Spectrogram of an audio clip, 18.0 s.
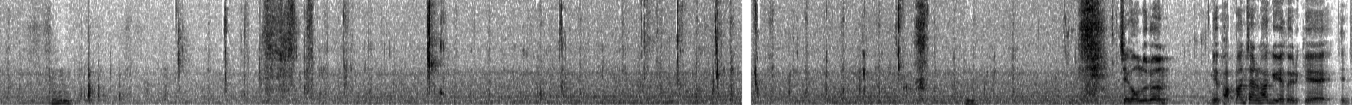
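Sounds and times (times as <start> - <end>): person chewing: 2.2 - 5.1, 5.7 - 14.9.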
